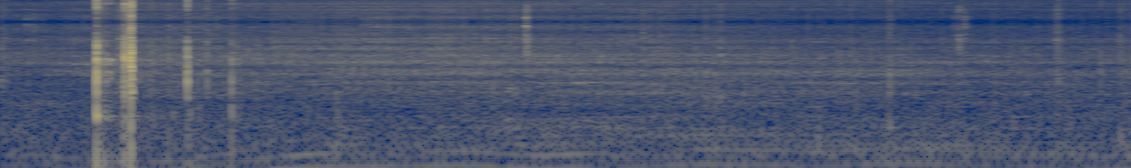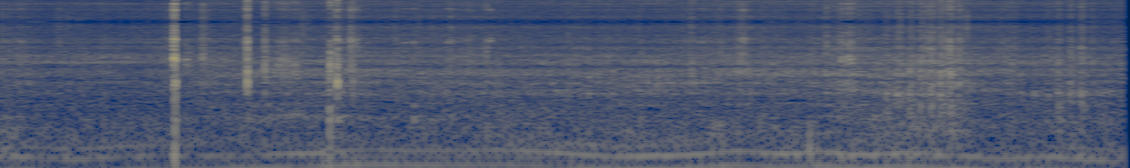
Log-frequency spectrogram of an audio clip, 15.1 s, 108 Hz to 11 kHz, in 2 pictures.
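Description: A 4x4 off-roader's engine runs at low revs with a steady low drone as the vehicle crawls over rocks, picking up a little near the end. A few sharp knocks come about a second in and again about nine seconds in.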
